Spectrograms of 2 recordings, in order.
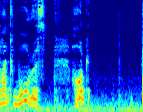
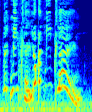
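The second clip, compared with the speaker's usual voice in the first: squeaky creature voice; 4 dB louder than usual. Acted. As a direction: squeak it proudly. Hogfly squeaky voice.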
